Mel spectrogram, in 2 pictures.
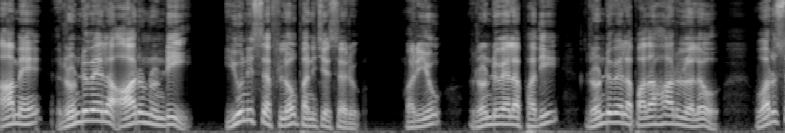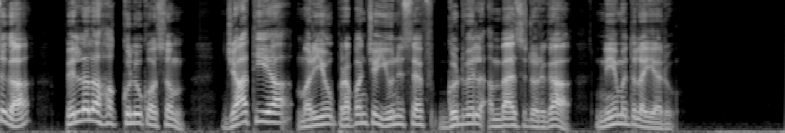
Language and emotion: Telugu, neutral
